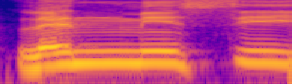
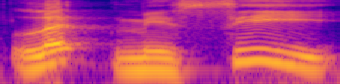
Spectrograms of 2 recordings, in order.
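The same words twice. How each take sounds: First: The consonants blend and the words run together. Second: Each word is said crisply and separately. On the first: The speaker calls it wrong. "우리말처럼 영어는 이 자음 접현을 시키거나 하지 않습니다. 그래서 이거 혹시 읽을 때 let me see 이렇게 읽으면 안 됩니다" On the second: The speaker calls it right. "이런 식으로 정확하게 하나씩 딱딱 떼어서 읽어야 됩니다"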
